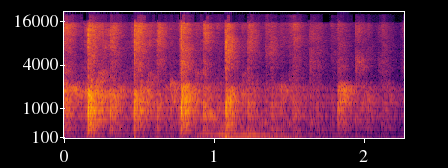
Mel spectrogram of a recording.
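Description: A church congregation claps for the Lord at a prayer meeting, a burst of several rhythmic group claps close by that fades out.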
